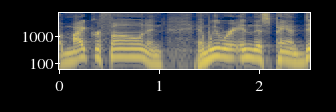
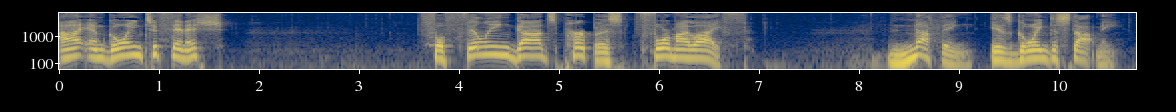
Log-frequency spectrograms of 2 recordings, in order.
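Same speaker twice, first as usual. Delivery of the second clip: very slow, resolute, determined delivery. Leading listeners to repeat a declaration aloud: said with determination. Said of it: "I hope you said that with determination".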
